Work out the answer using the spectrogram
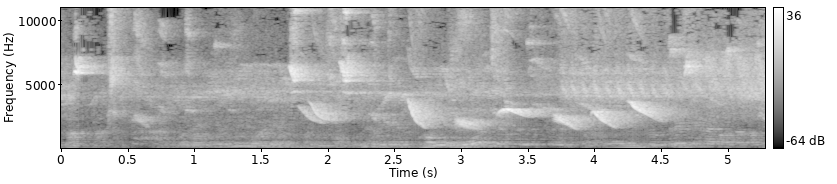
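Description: Green-winged Saltators sing loud, clear, downslurred whistled phrases, several in quick succession, over a busy background of other chatter and faint voices.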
